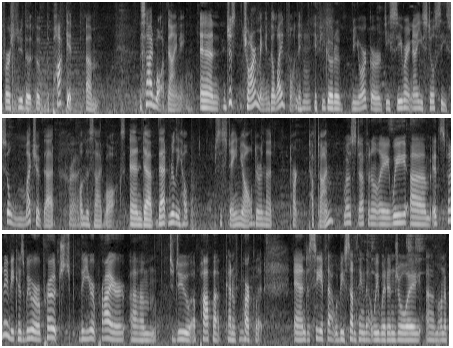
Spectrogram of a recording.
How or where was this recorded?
busy venue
